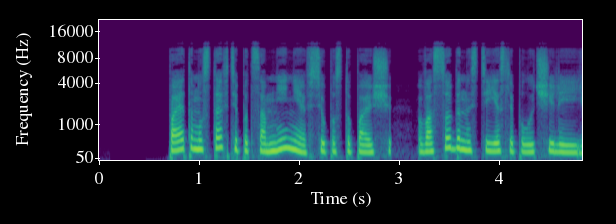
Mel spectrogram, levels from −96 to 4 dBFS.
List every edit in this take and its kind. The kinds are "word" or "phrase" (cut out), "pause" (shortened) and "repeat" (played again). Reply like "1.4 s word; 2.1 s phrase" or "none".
2.9 s word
